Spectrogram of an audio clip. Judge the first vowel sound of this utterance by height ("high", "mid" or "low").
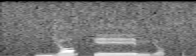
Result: low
